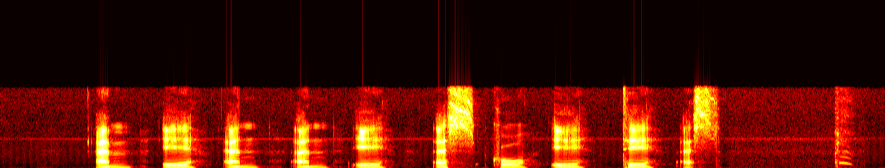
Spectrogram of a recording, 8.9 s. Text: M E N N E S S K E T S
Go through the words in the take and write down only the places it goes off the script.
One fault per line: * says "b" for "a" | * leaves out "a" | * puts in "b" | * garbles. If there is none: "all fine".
* leaves out "S"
